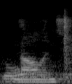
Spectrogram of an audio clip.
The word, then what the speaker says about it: New Orleans: New Orleans. Did I say it right? Nolans. Yeah, I think you're right.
